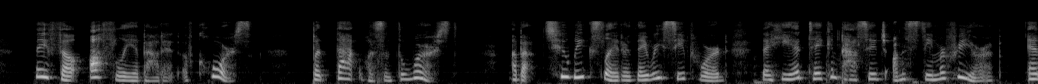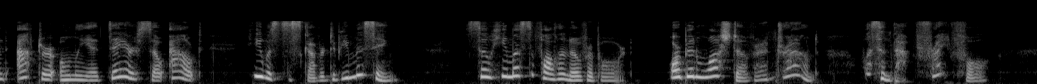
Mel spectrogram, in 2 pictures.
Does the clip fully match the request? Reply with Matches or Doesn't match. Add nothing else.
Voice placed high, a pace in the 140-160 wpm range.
Doesn't match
